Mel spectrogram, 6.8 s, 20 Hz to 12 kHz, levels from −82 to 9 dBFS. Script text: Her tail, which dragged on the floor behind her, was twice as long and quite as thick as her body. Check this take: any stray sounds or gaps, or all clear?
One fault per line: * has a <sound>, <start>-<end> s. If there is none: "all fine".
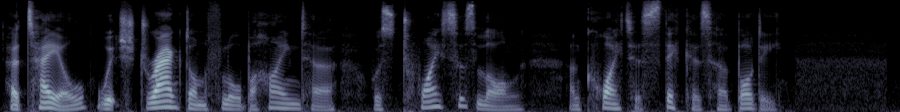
all fine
